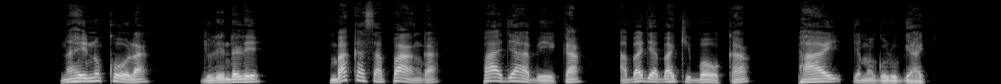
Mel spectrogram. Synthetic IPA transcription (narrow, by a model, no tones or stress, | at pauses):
nahɛnukɔla | ɟulɛndɛlɛ | m̩bakasapaŋɡa | paːɟaːbɛkaː | baɟabakibɔka | paiɟamaɡɔluɡa̰ki̥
